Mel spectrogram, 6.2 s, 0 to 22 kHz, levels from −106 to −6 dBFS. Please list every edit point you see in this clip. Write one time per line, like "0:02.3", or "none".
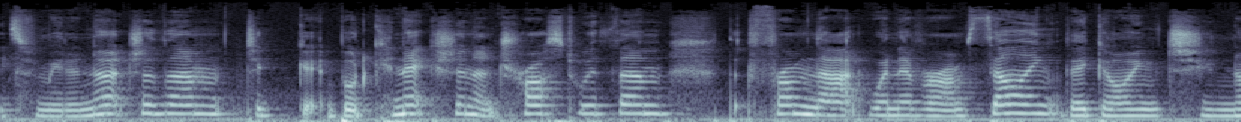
none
